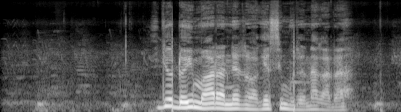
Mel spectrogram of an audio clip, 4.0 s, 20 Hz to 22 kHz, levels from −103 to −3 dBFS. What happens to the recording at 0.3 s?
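Nothing goes wrong at 0.3 s; the speech there is intact, with no dropout, click or distortion at that moment.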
